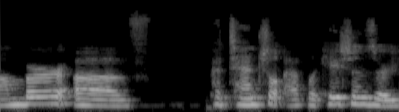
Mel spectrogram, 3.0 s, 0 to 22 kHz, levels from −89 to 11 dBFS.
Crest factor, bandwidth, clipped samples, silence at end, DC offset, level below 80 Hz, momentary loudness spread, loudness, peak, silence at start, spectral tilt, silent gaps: 14 dB; 12.5 kHz; under 0.1%; 0 s; under 0.1%; -80 dBFS; 12 LU; -31 LUFS; -18 dBFS; 0 s; -6 dB/octave; 1.38-1.42 s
